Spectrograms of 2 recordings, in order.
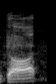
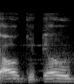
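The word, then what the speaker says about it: Gadot: while she was pregnant G Gat I want to pronounce it g gdau because Bridget BAU but you know I guess she knows how to pronounce her name so I'll say Gat she was really good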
